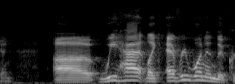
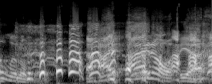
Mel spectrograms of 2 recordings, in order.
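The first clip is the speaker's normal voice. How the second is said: laughing; 14 dB louder than usual. Real, not acted. Embarrassed laughing reply.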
